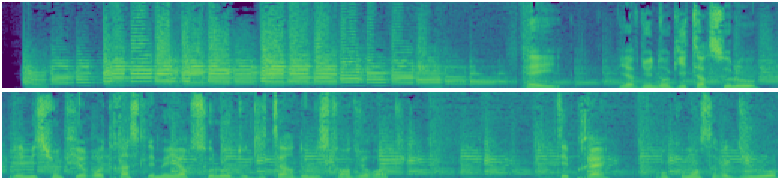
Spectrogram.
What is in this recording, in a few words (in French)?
Guitare Solo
